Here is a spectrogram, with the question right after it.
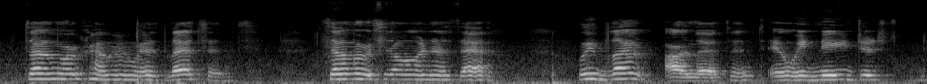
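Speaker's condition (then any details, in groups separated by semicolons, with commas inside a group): Throat cancer radiation damage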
